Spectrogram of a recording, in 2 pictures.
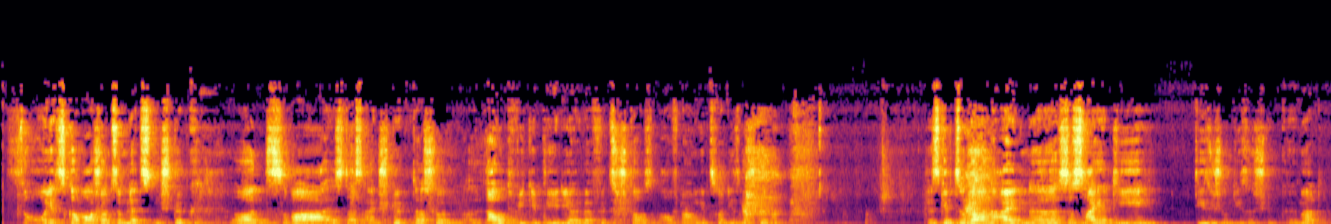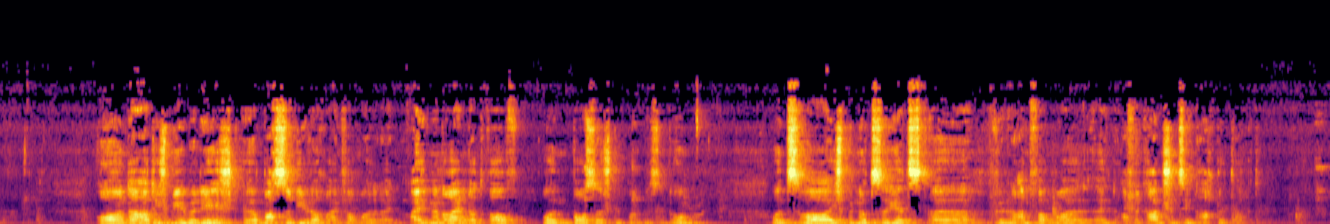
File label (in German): Ansage; Jazz-Club Trier e.V. (JCT); 15. Jazzgipfel (Tufa, Trier)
